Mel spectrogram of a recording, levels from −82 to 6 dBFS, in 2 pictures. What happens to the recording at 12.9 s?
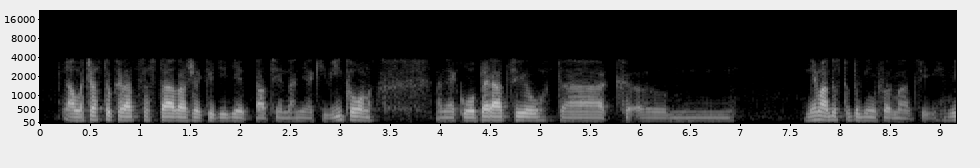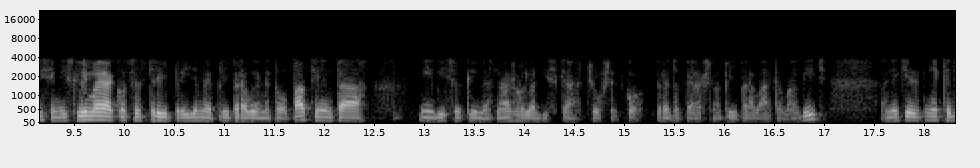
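At 12.9 s the speech sounds thin, slightly rough and synthetic, with nothing above 3.8 kHz. This is G.729 codec damage, present throughout. The codec rebuilds each 10 ms frame from a vocal-tract filter, pitch predictor and a few pulses, consistent with 8 kbit/s coding.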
